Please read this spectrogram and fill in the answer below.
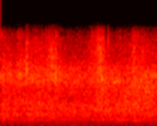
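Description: Steady outdoor background noise with a faint low hum underneath, no distinct event.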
